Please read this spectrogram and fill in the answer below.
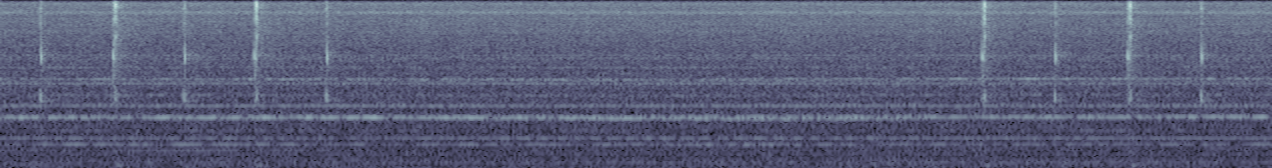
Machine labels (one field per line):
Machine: valve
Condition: normal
